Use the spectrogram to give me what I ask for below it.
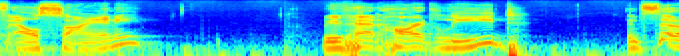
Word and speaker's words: Alcyone: So, we've had Elky 1 instead of Alcyone.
